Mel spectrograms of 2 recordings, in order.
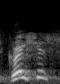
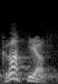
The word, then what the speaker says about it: gracias: Muchas gracious amigos. No, no, no, not gracious. That word is gracias. You see, in Spanish, the C is pronounced th gracia.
